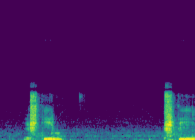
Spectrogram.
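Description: Mouse clicks on a computer while building a business website in WordPress, two short bursts about three seconds apart, each mixed with a spoken word.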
